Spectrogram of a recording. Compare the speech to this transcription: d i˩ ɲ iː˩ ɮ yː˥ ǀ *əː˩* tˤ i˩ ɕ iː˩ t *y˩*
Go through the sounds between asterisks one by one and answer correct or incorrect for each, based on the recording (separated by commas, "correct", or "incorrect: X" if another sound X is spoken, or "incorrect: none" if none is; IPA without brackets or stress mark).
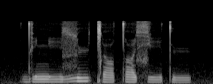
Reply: correct, correct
